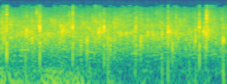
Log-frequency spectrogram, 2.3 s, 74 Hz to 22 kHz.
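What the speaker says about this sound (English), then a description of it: "Let's have a big round of applause for Ryan Franz." Applause from a crowd at the 2018 Minnesota Purple Ribbon Livestock Auction: a fairly quiet, steady wash of clapping that lasts the whole moment.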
